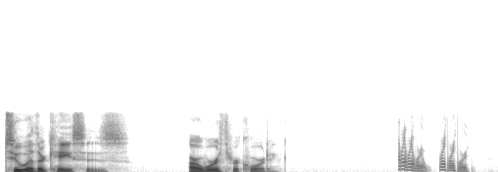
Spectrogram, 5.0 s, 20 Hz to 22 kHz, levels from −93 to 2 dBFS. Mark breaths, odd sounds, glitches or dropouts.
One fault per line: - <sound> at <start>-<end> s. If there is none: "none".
- chirp at 4.0-4.8 s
